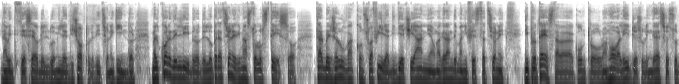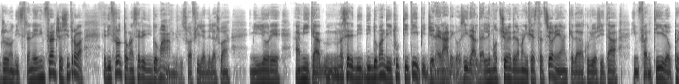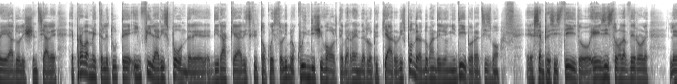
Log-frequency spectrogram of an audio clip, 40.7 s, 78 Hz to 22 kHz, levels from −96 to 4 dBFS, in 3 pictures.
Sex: male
